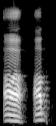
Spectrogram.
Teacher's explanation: आप आ बोल के देखें ना तो आपको लगेगा कि आ जो है जीभ के मध्य भाग से बोला जा रहा है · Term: मध्य स्वर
